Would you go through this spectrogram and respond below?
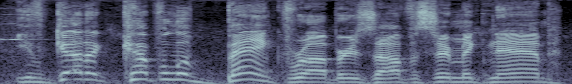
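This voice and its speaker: A man's voice: high voice, big pitch swings, normal speed, bright, forceful tone, a little hiss or hum, exaggerated voice. A man voicing an earnest police detective in a children's cartoon, with hearty, exaggerated delivery. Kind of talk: animated children's cartoon acting.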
